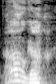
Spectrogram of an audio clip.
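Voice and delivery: high, loud "Oh, God."; loud startled exclamation; alarmed cry. Real, not acted. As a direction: blurt it out in alarm. Alarmed at game event.

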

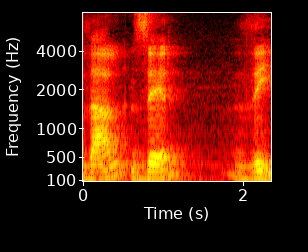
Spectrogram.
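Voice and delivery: জাল জের জি with the tongue tip on the upper teeth; careful pronunciation. Shown as a demonstration. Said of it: "এভাবে পড়তে হইতো".

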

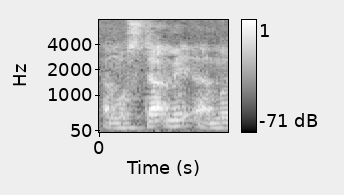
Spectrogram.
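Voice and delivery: normal talking voice

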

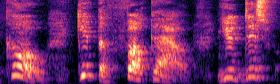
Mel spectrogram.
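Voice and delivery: high, loud re-enacted order; angry shouting. Retelling Jade throwing her mother out, angry shout.

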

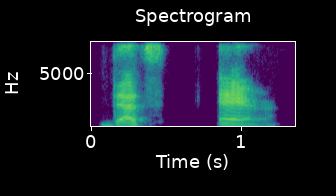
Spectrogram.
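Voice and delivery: usual speaking voice

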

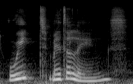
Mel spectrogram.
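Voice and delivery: usual speaking voice

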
